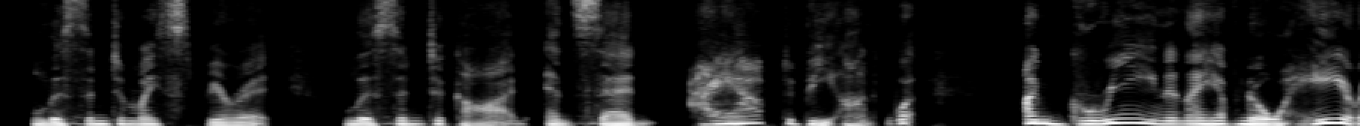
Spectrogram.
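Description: A woman talks at a moderate pace and medium pitch, animated in tone with ordinary pitch variation. The sound is dry and close with no echo, on a very clean recording with a silent background. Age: 60s. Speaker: beauty expert and TV personality. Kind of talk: casual chat.

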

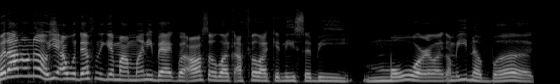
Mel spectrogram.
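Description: Speaking at a very fast pace with lively intonation and hardly any pauses, the voice comes through noticeable background noise. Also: woman, medium pitch for a woman. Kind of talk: casual chat.

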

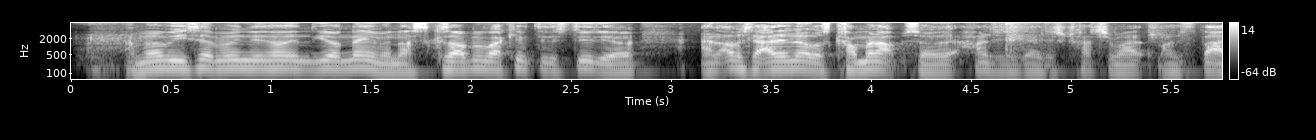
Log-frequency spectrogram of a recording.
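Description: A man speaks very fast in a London accent. His voice sits at medium pitch with ordinary pitch variation. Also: hardly any pauses. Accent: London Multicultural English. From South London. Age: 20s. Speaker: podcast co-host and YouTuber. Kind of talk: casual chat. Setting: studio.

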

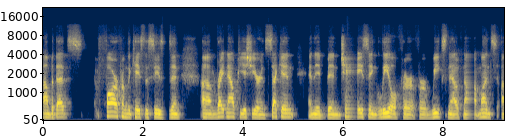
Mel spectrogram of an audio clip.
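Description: A man with an unremarkable speaking voice talks at a fairly slow pace and medium pitch with fairly even intonation. The recording is very clean, with a silent background. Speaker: PSG fan site founder. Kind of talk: interview analysis.

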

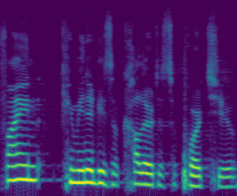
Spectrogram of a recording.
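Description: This is a man's voice. He speaks with a Californian accent. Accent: Californian American. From California, Sacramento. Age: 40s. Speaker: writer and podcast co-host. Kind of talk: live interview on stage. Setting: theater stage with audience.

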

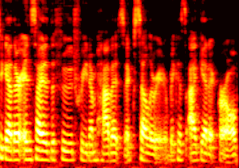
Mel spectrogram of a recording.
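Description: A woman talks at a fairly quick pace in an enthusiastic tone. Her voice is bright and sharp. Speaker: health habits coach and podcast host. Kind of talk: solo podcast monologue. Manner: fast.

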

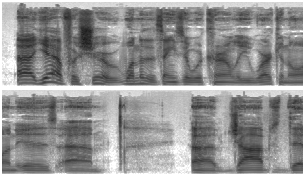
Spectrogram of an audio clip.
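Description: A man with an Oklahoma accent speaks at a moderate pace in a very deep, low pitch, with ordinary pitch variation. The recording is very clean with a silent background, and the sound is dry and close with no echo. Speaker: pastor. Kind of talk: radio interview. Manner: halting.

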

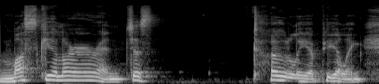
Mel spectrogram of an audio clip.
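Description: The woman talks at a very slow pace, her pitch varying in an ordinary way. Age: 80s+. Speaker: author. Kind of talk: casual chat.

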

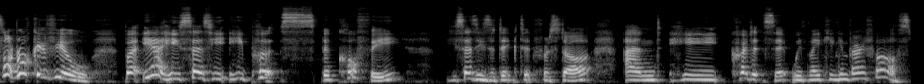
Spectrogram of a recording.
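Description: In a British accent, a woman with a fairly high, somewhat breathy voice speaks at a moderate pace with lively intonation on a very clean recording with a silent background. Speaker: broadcaster and podcast co-host. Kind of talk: casual podcast chat.

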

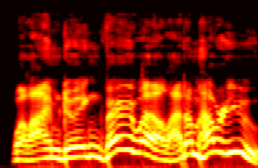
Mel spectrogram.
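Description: A man uses a put-on character voice pitched high. His pitch swings very widely. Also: moderate pace. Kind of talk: broadcasting voice.

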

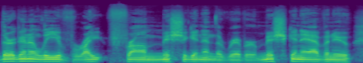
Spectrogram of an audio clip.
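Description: A man with an American accent talks at a moderate pace in an unremarkable speaking voice with fairly even intonation. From Chicago, US Midwest. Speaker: city tourism director. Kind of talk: casual interview. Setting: studio.

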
